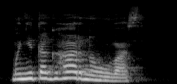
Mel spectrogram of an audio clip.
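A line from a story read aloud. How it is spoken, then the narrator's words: Happy sigh. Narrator (Ukrainian): радісно зітхнула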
